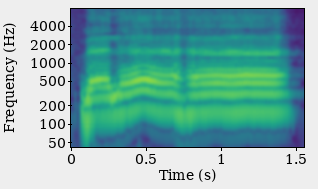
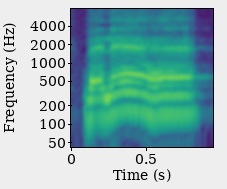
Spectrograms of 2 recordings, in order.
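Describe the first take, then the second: First: The final h sound is thick and heavy. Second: The final h sound is dropped entirely. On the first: "كده فخمنا الهاء" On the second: "الهاء اختفت خالص"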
